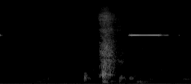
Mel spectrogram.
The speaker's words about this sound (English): I keep hearing that beeping and I think it's coming from my kitchen. I'm like, who's playing with my air fryer? I'm playing with my air fryer. I'm air frying some things up.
